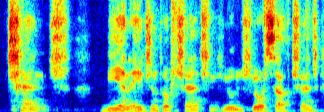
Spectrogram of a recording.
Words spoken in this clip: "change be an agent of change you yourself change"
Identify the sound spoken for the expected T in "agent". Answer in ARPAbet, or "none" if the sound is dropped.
T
